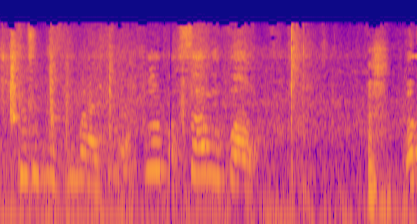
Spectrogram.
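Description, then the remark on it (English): A couple of sharp, smacking slaps as an angry Russian man hits another shopper in the face with a sausage at a grocery store in Ukraine, among the man's agitated, raised voice. The hits are brief and fairly loud, with continuous talking around them. “is it C, an angry Russian man slapping another dude in the face with a sausage?”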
